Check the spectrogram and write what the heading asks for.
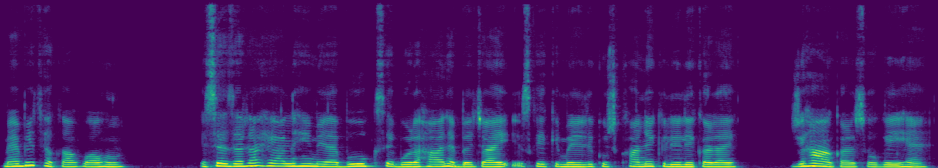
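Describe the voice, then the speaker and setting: A woman's voice: medium pitch, fairly even intonation, mellow, natural voice. A woman voicing a possessive, impatient young husband in a storybook reading, in a demanding tone. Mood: insistent. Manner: insistent, demanding.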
